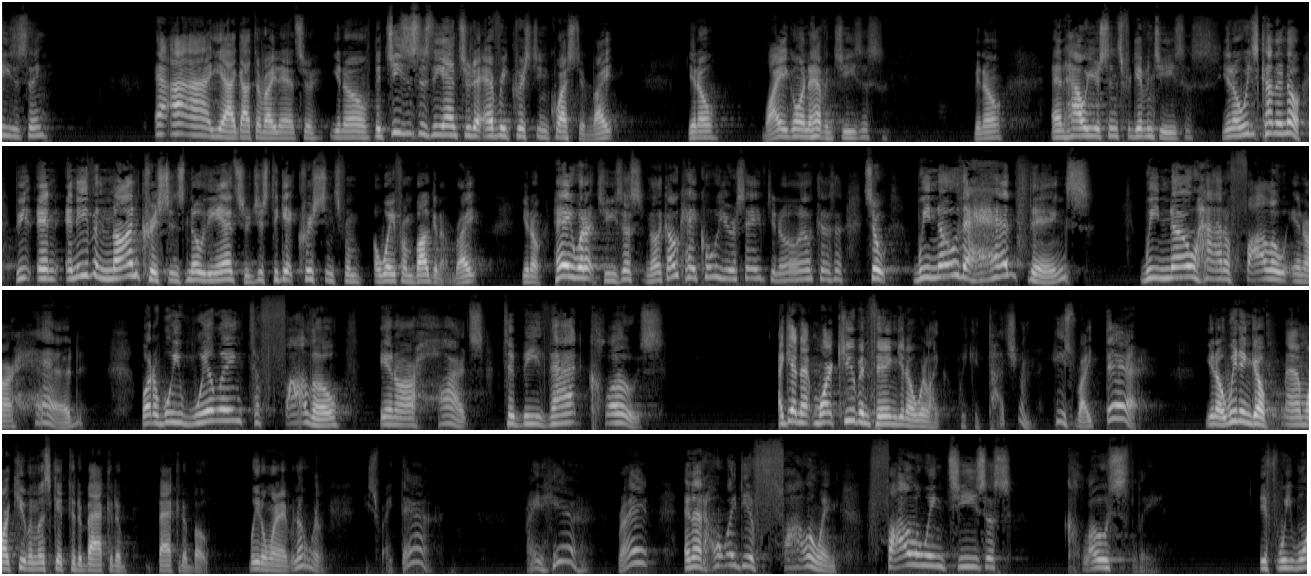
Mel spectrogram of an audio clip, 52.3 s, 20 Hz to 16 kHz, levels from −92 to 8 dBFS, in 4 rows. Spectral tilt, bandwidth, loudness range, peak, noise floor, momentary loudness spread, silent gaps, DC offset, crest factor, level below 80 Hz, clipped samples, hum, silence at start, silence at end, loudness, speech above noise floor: -4.5 dB/octave; 12.5 kHz; 9 LU; -6 dBFS; -80 dBFS; 17 LU; none; under 0.1%; 24 dB; -70 dBFS; under 0.1%; none; 0 s; 0 s; -29 LUFS; 51 dB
